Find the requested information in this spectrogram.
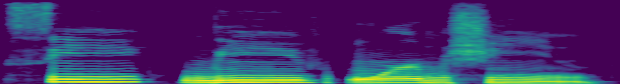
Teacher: we start with the high e vowel that comes in words like see leave or machine then we attach the lower lip to the upper teeth to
